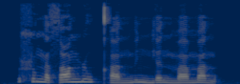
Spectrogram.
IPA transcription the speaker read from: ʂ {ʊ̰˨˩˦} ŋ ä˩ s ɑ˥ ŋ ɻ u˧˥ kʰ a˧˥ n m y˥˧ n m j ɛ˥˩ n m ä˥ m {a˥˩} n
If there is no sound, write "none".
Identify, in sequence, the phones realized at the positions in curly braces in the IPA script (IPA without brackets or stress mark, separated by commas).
ʊ˥˩, a˥˩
